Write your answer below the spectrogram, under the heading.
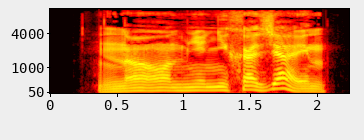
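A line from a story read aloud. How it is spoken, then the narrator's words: Through gritted teeth. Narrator (Russian): процедил сквозь зубы Телман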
